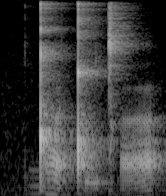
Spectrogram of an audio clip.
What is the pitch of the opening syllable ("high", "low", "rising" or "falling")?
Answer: falling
